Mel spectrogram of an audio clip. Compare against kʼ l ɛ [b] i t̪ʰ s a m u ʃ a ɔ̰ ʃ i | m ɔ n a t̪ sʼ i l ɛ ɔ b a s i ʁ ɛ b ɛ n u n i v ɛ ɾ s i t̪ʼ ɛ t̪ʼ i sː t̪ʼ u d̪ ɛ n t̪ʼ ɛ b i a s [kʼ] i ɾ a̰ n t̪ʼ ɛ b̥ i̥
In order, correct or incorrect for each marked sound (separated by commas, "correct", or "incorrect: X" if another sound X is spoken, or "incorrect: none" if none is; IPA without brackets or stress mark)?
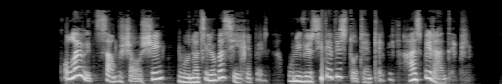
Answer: incorrect: v, incorrect: pʼ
